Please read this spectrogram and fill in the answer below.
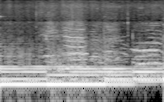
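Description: A choir singing a Christmas carol, loud and close, holding long steady notes in chords.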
